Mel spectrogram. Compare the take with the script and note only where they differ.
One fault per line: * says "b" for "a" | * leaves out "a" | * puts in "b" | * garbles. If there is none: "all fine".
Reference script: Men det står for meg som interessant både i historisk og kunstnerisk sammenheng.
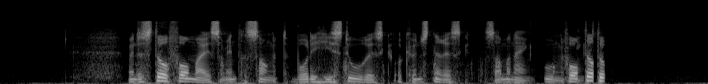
* garbles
